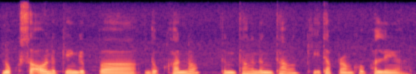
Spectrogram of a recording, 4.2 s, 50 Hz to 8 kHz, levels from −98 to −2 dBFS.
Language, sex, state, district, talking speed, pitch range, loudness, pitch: Garo, male, Meghalaya, West Garo Hills, 100 wpm, 135-160 Hz, -19 LUFS, 145 Hz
